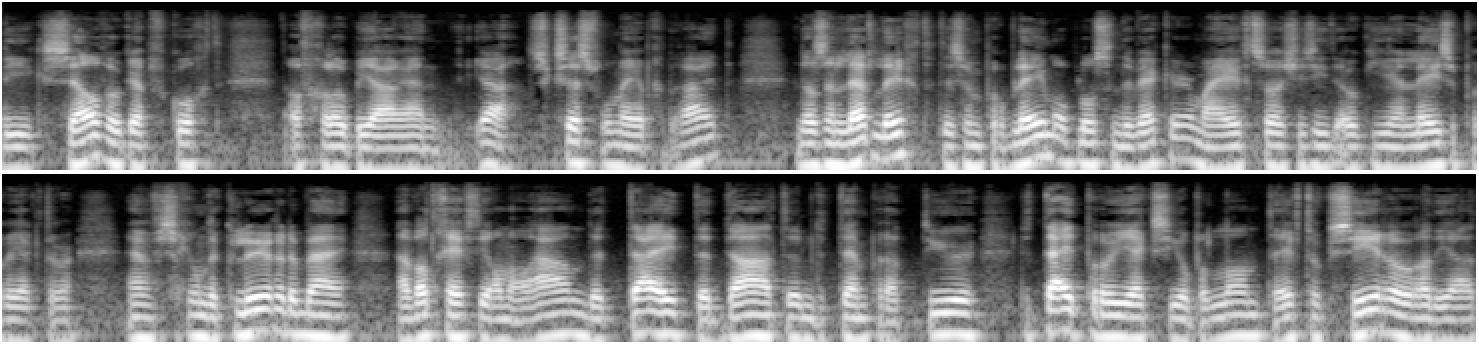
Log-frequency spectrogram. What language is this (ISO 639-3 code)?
nld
